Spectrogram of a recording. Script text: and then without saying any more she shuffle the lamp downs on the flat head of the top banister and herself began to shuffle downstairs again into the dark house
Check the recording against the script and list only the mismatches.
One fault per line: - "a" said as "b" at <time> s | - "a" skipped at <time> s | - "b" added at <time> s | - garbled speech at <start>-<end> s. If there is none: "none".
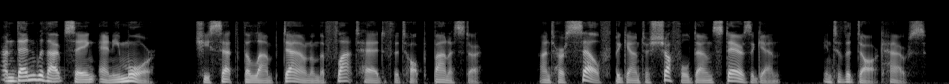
- "shuffle" said as "set" at 2.1 s
- "downs" said as "down" at 2.8 s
